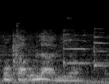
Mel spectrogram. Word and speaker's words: vocabulario: Yeah, there is a grey area between V and B, so it will change between languages. Actually, a very nice example of this is the word for vocabulary. Vocabulary in Spanish is vocabulario. Vocabulario. It's spelled with a B.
